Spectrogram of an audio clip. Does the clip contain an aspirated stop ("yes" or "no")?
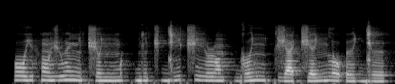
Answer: no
